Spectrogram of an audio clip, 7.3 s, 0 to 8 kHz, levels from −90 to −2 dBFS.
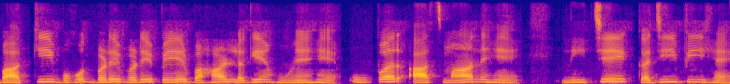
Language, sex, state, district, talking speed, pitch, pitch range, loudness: Hindi, female, Chhattisgarh, Balrampur, 125 wpm, 210 Hz, 195-230 Hz, -19 LUFS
